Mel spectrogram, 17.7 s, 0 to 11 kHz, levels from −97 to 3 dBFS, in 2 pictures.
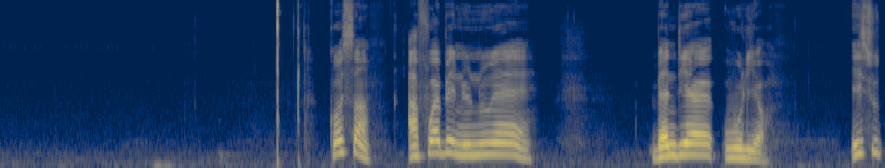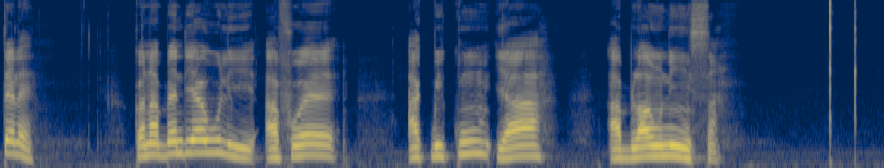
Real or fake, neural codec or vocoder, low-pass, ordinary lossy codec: real; none; none; none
